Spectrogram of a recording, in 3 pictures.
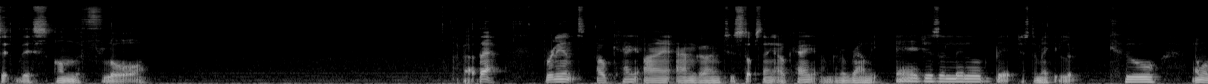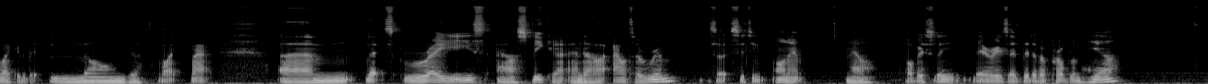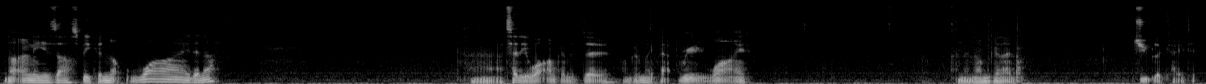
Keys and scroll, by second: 0.0 space.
